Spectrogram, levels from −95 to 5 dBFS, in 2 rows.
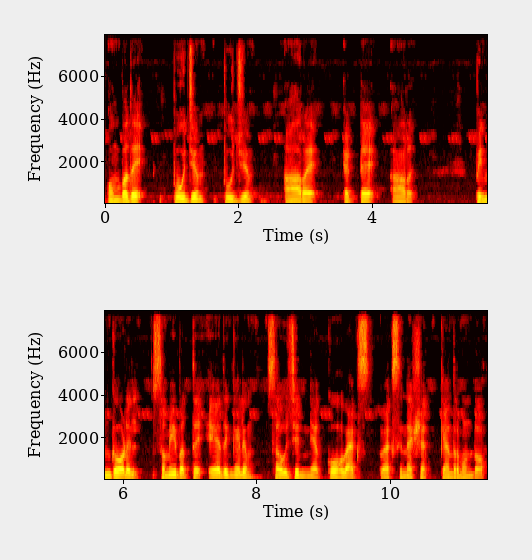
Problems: none marked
